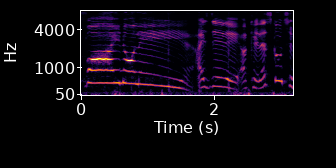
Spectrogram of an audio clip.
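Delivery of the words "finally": high, loud, slow drawn-out cry; triumphant relief. Real, not acted. Gamer finally winning the fight, loud drawn-out relief. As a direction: stretch it out in victorious relief.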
